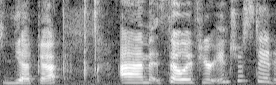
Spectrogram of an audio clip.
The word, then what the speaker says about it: Yucca: newest one Yucca I want to call it Yuca but it's pronounced Yucca um so if you're interested in seeing what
